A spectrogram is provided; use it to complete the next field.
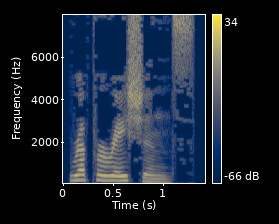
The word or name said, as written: reparations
